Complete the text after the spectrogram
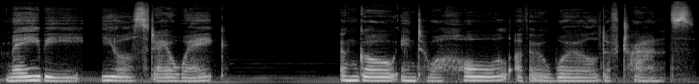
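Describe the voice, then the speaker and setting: A woman guiding a sleep meditation in a hushed, soothing, breathy voice that often nears a whisper. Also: on the low side, little pitch movement, slow, soft background music. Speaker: meditation guide.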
